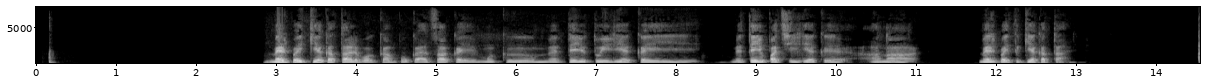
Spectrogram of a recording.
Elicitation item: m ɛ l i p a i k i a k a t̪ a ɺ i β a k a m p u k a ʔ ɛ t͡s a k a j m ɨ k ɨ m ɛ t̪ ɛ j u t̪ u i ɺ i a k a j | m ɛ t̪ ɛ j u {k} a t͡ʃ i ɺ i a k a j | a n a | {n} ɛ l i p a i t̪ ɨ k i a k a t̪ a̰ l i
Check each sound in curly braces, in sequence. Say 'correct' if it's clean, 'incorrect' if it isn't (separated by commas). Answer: incorrect, incorrect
